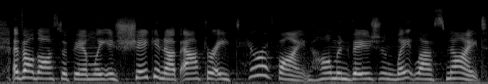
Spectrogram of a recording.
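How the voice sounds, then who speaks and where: A woman with a high pitch speaks at a fairly quick pace. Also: ordinary pitch variation. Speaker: TV news anchor and reporter. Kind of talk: local TV news reporting. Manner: live field reporting, conversational.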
